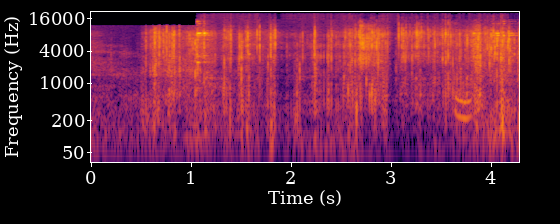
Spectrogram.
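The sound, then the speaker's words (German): A wrapped gift package is shaken, its paper crinkling loudly while small objects inside rattle and clink for several seconds, with a brief voice murmuring near the end. “Es klickert wie die Rentiere.”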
